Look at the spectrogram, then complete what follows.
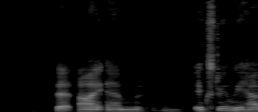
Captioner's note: speaking french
